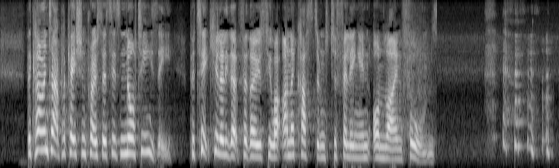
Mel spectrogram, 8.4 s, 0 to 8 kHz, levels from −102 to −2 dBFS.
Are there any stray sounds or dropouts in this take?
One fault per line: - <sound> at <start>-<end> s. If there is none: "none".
- laugh at 7.3-8.3 s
